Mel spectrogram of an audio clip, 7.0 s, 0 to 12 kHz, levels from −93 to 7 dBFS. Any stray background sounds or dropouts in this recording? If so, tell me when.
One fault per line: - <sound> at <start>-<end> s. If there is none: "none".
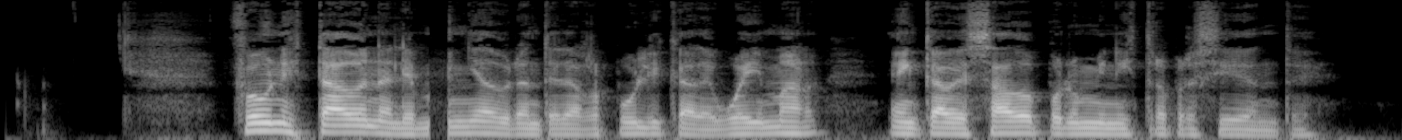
- dropout at 2.1-2.2 s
